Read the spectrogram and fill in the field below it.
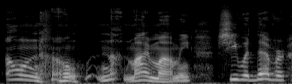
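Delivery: a hint of a child defending her mommy; mildly voiced young girl protesting; blurting little girl. A narrator's reading. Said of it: "she blurted out".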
